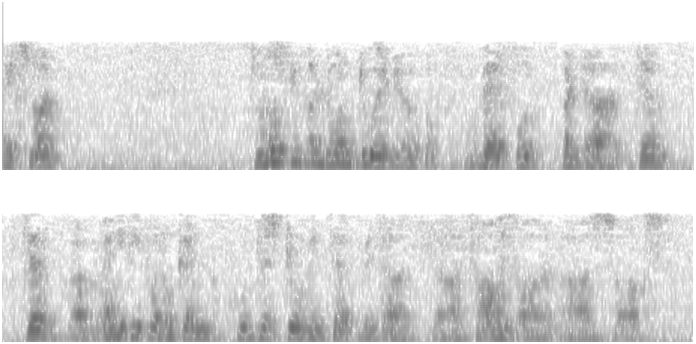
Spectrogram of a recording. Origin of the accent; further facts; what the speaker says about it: Bihar, India; No, I'm from Bihar.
